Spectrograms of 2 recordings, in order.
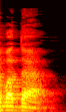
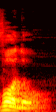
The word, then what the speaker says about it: вода: Это вода. Положи это в воду. Put this into water. As you see, the stress here moved from the last syllable to the first.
